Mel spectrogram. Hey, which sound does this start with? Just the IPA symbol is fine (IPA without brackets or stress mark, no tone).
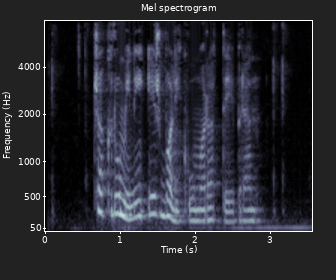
t͡ʃ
